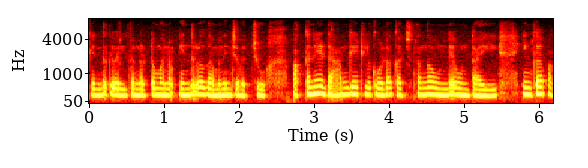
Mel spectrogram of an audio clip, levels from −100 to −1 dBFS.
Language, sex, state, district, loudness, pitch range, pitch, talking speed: Telugu, female, Telangana, Nalgonda, -18 LUFS, 190-210 Hz, 195 Hz, 145 wpm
